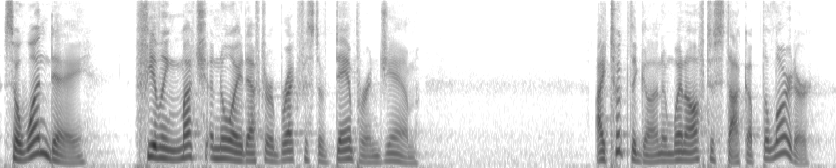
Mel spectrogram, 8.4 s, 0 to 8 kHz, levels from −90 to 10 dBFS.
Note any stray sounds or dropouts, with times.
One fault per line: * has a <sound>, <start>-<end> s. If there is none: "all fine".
all fine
